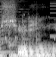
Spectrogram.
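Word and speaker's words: Ncuti: And I've already forgotten his name except for his first name, Shooty, even though it's spelled N-C-U-T-I.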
